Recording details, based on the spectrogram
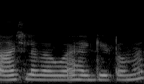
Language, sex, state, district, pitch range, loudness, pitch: Hindi, female, Chhattisgarh, Korba, 210-220 Hz, -34 LUFS, 215 Hz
